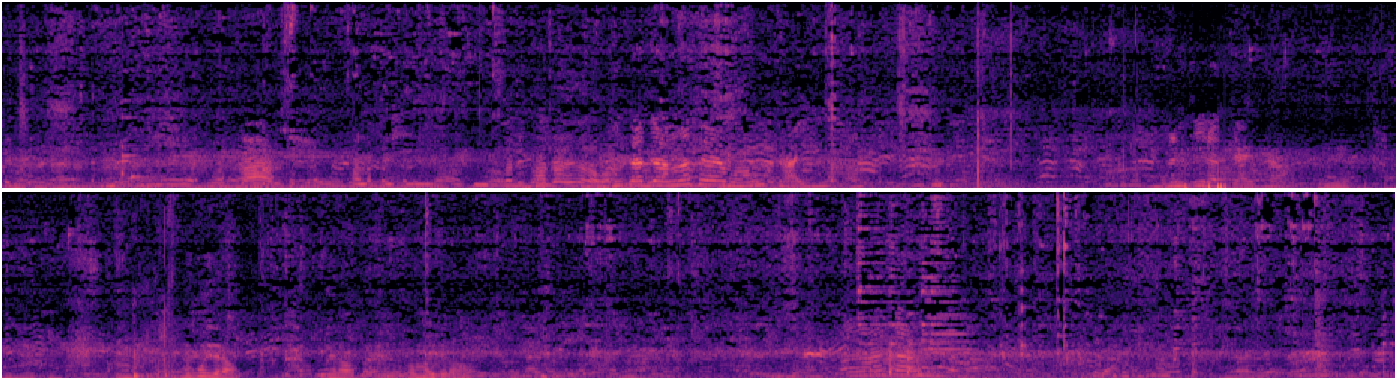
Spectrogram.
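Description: A woman talks and chants nearby.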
